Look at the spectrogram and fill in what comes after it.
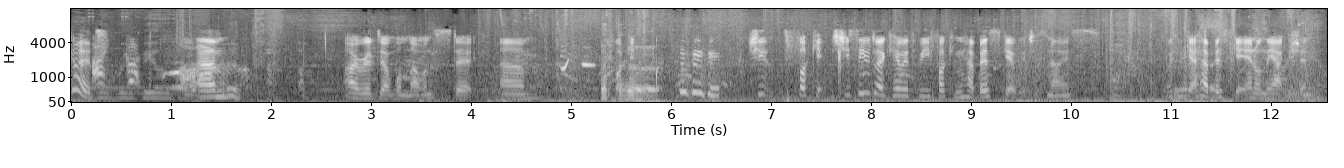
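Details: Tourette syndrome vocal tics (coprolalia) in a female who says she has it quite severely and that tiredness combined with caffeine triggers her tics; involuntary obscene and repeated words while speaking.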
